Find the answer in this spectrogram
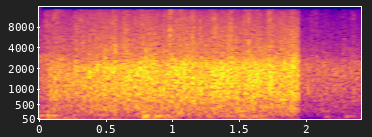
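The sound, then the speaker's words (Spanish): Audience applause for the prize winners at an award ceremony: dense, steady clapping that holds at an even, loud level for about two seconds, then cuts off sharply, leaving only faint room noise. “Un fuerte aplauso para todos los premiados.”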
